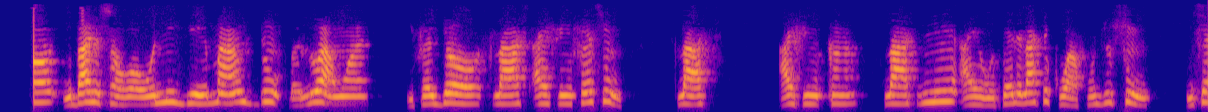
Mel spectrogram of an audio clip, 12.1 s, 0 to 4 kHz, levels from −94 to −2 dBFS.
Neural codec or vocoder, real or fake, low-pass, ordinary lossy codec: none; real; 3.6 kHz; MP3, 24 kbps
